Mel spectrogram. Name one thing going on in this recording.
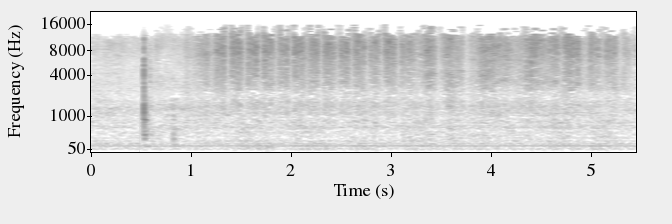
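A soft stamper rubs and scrapes across a metal plate.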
